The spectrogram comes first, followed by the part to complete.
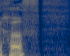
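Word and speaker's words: Kaf: which makes sense because it looks like it's spelled that way k-a-f but if you listen to many jewish people you'll hear him say huff so but you know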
